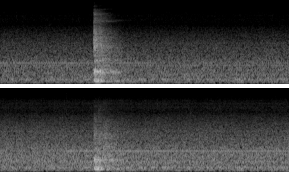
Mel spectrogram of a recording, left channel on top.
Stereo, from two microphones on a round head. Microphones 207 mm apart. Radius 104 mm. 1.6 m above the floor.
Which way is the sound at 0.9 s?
70° left (ahead or behind).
